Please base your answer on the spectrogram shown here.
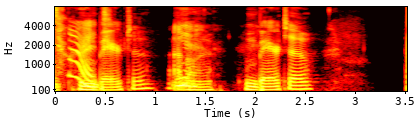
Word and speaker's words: Humberto: How do you say Humberto in English? It's Umberto. Really, it's a Spanish name. So we'd say, I think most Americans would say, It's hard. Humberto.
